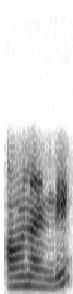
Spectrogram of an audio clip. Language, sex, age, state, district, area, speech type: Telugu, female, 18-30, Telangana, Nizamabad, urban, conversation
